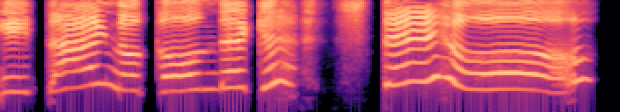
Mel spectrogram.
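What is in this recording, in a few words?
win barely, Japanese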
